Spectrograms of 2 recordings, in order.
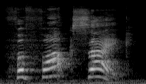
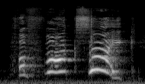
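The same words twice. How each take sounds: First: Drawn-out, weary curse; slow exasperated. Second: High, loud, drawn-out shout with a laugh; laughing yell. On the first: To viewers, slow drawn-out exasperation. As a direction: stretch it out, fed up. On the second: To viewers, redoing her curse as a laughing yell. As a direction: belt it out, half laughing. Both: Shown as a demonstration. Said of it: "Is this the first time I say "for fuck's sake"?".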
